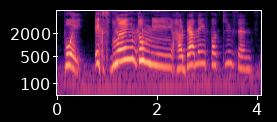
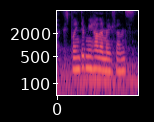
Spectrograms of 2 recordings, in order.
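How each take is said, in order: First: Loud, slow, drawn-out demand; exasperated shout. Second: Said in the usual way. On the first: Real, not acted. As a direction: shout it at him in disbelief.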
